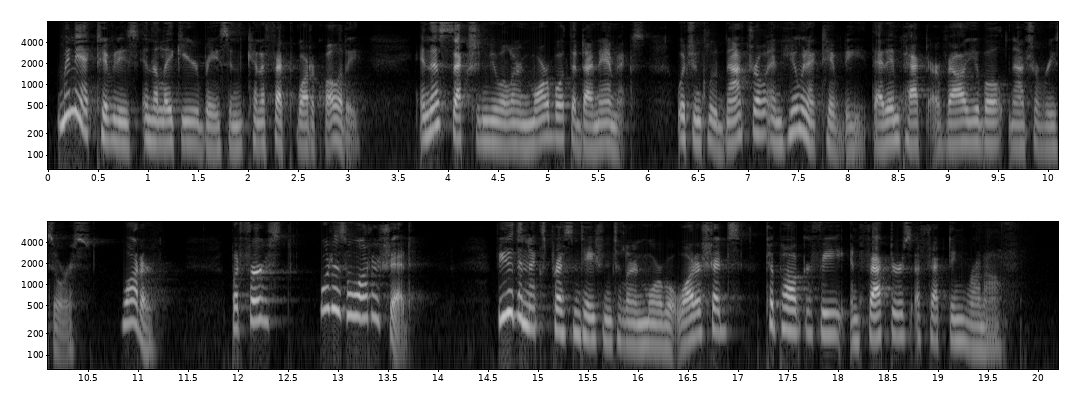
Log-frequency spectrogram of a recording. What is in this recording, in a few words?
narration intro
